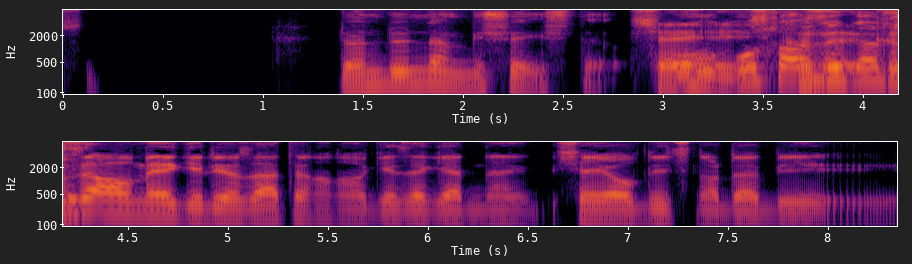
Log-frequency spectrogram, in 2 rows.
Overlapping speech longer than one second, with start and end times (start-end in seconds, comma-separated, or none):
3.0-4.3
